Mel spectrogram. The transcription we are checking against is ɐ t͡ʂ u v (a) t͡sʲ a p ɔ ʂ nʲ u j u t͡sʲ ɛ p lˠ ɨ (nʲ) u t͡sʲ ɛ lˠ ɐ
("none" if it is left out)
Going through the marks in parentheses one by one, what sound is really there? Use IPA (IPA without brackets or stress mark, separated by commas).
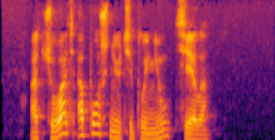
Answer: a, nʲ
